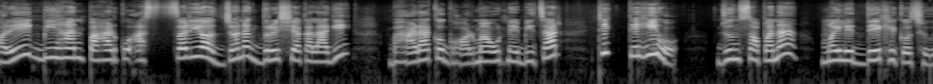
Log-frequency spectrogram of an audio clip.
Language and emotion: Nepali, happy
